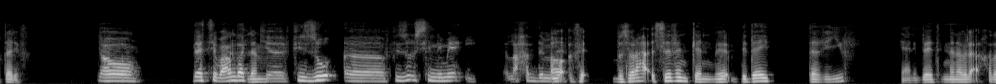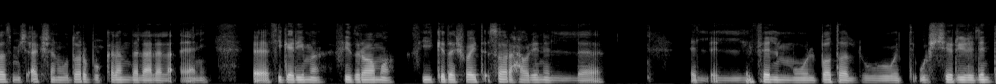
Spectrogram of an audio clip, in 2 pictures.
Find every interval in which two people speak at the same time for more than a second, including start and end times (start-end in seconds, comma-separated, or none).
none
